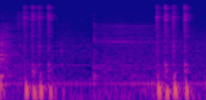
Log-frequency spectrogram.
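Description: Computer keys clicking in two quick bursts of several presses, one just after the start and one near the end, as the Street View image is stepped along the road.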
